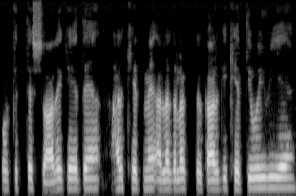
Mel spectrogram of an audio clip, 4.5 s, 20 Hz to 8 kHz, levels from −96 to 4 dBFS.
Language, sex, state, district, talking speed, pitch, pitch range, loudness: Hindi, male, Uttar Pradesh, Jyotiba Phule Nagar, 200 wpm, 145 Hz, 140-150 Hz, -18 LUFS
